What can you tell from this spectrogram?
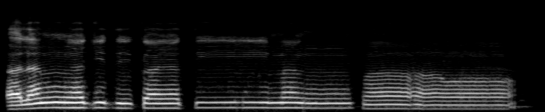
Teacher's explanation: হালাকি এখানে ইজহারের স্বভাবই আছে, মিমটা গুন্না হবে না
